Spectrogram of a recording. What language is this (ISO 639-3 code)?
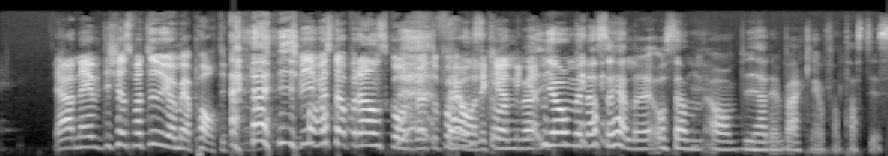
swe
